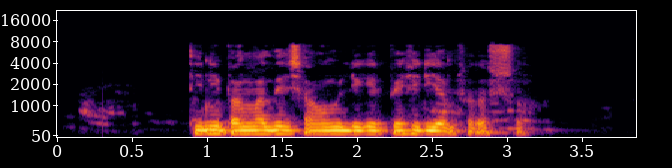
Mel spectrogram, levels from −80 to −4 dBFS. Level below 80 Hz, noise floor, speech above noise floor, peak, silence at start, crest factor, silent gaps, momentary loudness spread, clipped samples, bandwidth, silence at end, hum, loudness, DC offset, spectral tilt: -56 dBFS; -69 dBFS; 53 dB; -2 dBFS; 0.9 s; 16 dB; none; 10 LU; under 0.1%; 7.6 kHz; 0.7 s; none; -17 LUFS; under 0.1%; -6 dB/octave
